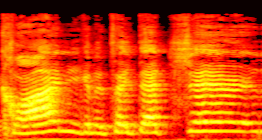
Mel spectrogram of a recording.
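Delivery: loud, high imitation of an aggressive talker; boisterous enunciation. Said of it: "enunciates, and he's like".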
